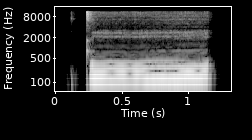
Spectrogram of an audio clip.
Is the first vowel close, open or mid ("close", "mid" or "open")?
close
